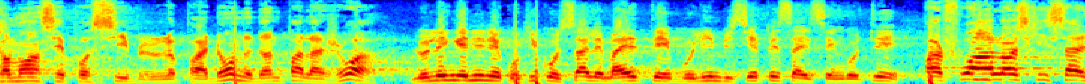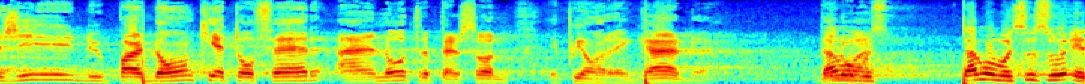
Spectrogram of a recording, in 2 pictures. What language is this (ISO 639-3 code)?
fra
